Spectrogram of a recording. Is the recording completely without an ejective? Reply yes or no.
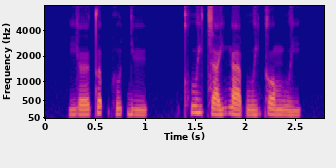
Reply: yes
